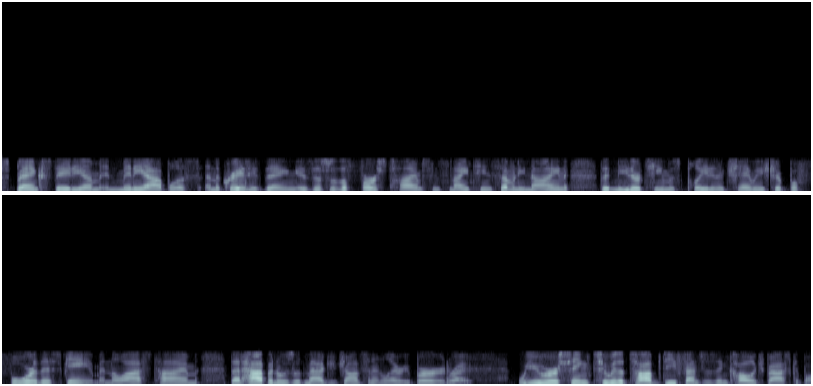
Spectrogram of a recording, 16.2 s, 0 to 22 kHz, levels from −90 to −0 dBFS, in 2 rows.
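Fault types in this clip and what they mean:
Packet loss filled with silence: from 7.66 to 7.68 s the speech drops to total silence for 20 ms, a gap that fits a single lost 20 ms packet. The receiver had nothing to play and put in silence, so the cut starts and ends abruptly. Concealment would instead smear or repeat the preceding sound across the gap. The narrow G.711 telephone band carries straight through on either side.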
